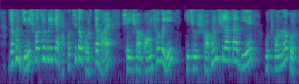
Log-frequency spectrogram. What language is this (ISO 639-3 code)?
ben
